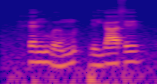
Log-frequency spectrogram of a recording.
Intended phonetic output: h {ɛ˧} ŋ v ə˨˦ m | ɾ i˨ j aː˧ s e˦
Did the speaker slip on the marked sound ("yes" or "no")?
no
